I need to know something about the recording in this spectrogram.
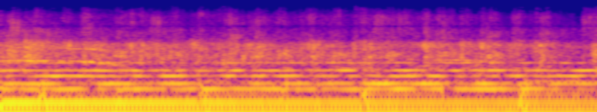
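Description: A church audience applauding steadily for the worship team, a dense continuous patter of many hands, with sustained keyboard or organ chords ringing underneath throughout.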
